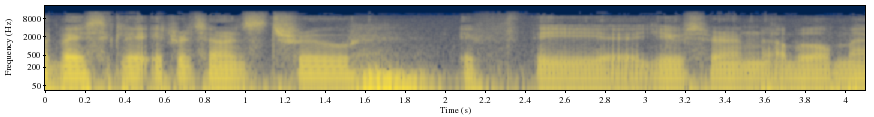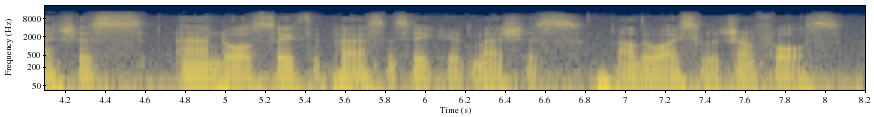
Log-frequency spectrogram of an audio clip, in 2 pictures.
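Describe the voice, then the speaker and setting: Speaking with a non-native accent, a man talks at a fairly quick pace. His very deep, low pitch stays monotone and flat. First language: not English. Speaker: software tutorial maker. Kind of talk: tutorial. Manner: hesitant, many fillers.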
